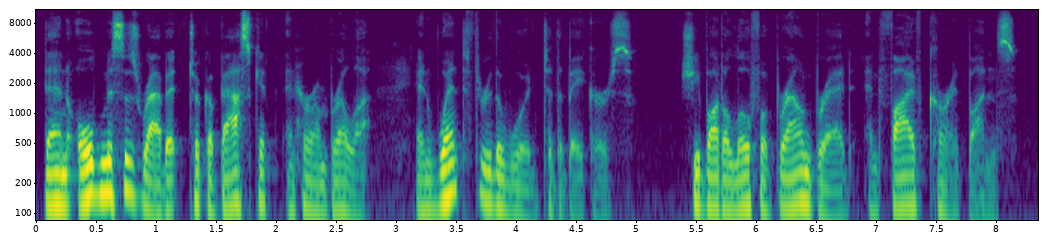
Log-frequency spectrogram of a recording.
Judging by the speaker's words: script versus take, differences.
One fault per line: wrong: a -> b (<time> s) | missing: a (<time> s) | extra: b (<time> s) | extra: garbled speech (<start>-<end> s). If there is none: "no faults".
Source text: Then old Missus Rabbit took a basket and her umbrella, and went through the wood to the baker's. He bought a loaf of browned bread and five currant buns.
wrong: He -> She (5.3 s)
wrong: browned -> brown (6.2 s)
